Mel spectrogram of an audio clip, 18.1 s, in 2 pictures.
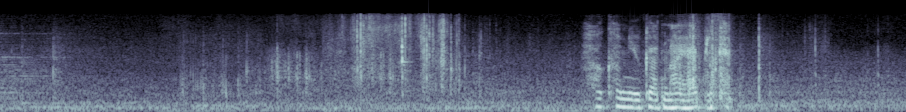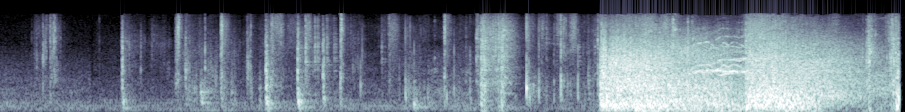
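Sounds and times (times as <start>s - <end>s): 
speech: 6.0s - 7.4s
shootout inside a bank branch in Police Woman: 15.0s - 18.1s
shotgun blast in Police Woman: 15.0s - 18.1s.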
